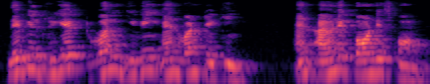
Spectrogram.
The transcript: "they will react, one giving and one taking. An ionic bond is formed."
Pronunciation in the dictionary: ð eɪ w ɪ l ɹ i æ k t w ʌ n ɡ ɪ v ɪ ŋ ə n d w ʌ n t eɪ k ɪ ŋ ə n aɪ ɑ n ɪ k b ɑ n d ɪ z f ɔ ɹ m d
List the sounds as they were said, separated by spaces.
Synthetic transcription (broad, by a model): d eɪ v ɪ l ɹ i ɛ k t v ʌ n ɡ ɪ v ɪ ŋ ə n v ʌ n t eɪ k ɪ ŋ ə n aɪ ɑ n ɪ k b ɑ n d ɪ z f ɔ ɹ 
